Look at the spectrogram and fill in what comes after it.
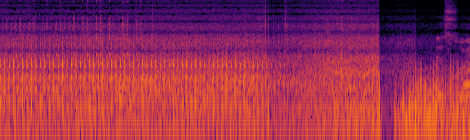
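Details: Arno Versátile fan rumbling like a tractor, throbbing about two to three times a second and shaking so the fan walks by itself. An unbalanced blade causes the vibration, which wears the shaft bushing faster.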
